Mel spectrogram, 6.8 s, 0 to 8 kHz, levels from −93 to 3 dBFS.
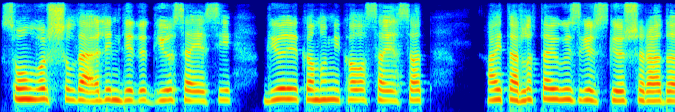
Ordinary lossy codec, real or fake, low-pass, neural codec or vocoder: none; fake; 7.2 kHz; codec, 16 kHz, 0.8 kbps, ZipCodec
